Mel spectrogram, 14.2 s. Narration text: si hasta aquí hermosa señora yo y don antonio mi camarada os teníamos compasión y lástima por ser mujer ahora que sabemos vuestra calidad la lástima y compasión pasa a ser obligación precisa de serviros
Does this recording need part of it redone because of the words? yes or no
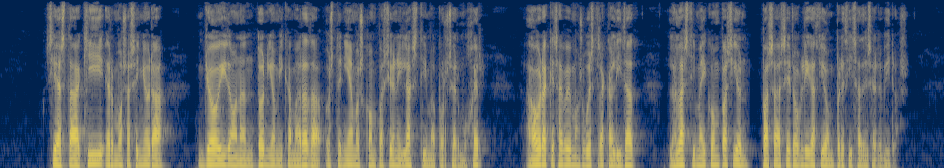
no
